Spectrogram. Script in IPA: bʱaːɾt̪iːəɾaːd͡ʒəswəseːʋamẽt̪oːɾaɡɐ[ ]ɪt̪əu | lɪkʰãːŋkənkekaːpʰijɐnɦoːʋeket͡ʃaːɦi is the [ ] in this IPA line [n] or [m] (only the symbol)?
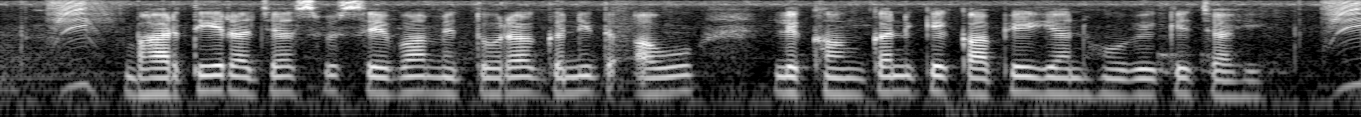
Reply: n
